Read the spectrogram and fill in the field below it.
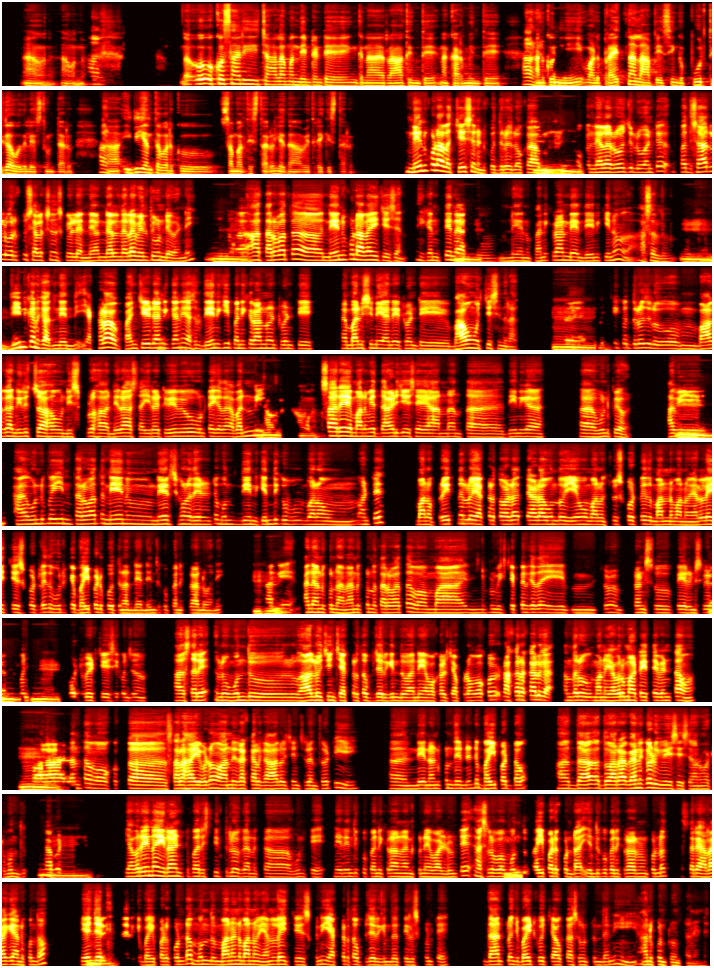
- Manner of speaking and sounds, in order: in English: "సెలక్షన్స్‌కి"; other background noise; in English: "అనలైజ్"; in English: "ఫ్రెండ్స్, పేరెంట్స్"; in English: "మోటివేట్"; in English: "అనలైజ్"
- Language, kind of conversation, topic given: Telugu, podcast, విఫలాన్ని పాఠంగా మార్చుకోవడానికి మీరు ముందుగా తీసుకునే చిన్న అడుగు ఏది?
